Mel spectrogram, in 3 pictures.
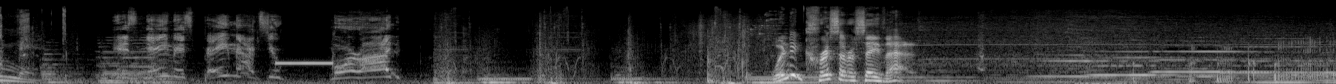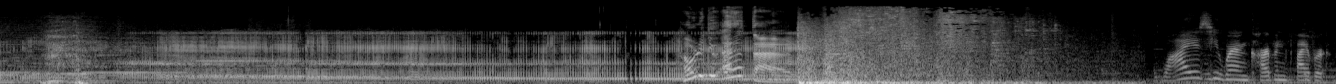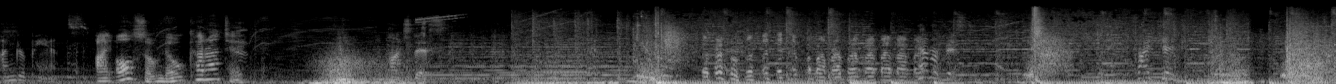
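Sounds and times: film soundtrack music: 4.4 - 15.0, 29.9 - 39.6.

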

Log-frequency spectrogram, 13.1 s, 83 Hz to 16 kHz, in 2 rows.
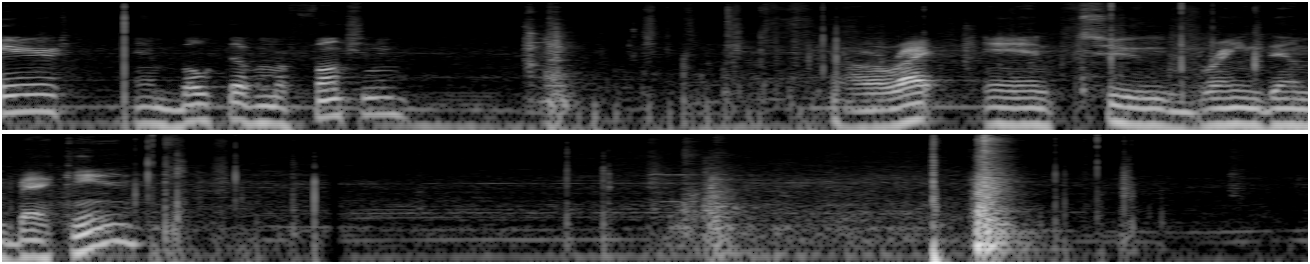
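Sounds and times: motors humming: 0.0 - 13.0.

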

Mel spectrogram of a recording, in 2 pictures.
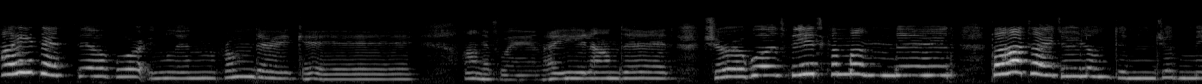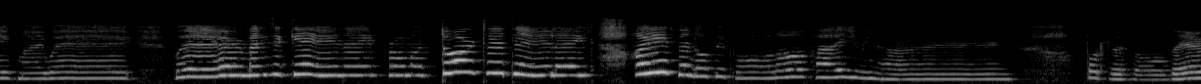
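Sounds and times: girl singing unaccompanied: 0.0 - 24.0.

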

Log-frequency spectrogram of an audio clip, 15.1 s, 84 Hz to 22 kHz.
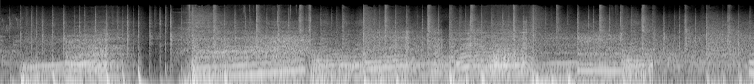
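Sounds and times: background music with beat: 0.0 - 15.0
car engine accelerating: 0.1 - 2.8, 3.7 - 13.1.

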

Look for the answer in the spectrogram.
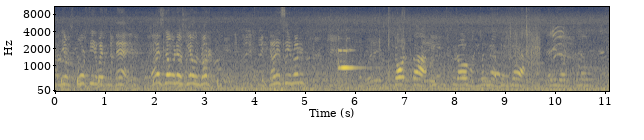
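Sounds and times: voices calling out: 0.0 - 11.0.

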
